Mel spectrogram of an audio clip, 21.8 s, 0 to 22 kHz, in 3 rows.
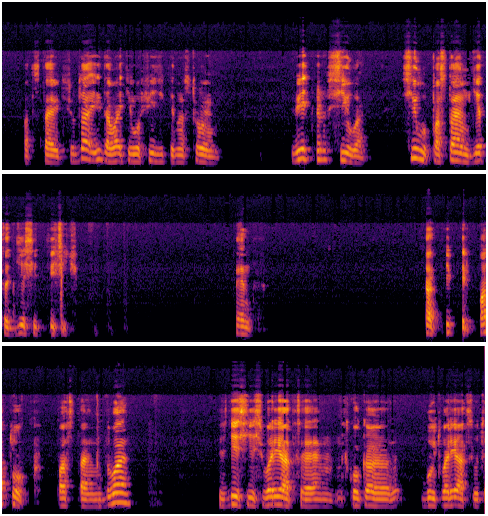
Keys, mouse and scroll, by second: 6.1 click, 8.8 0, 14.6 click.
